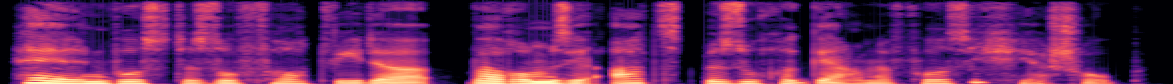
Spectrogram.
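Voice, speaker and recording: A woman reading a novel aloud as narrator, in an expressive storytelling manner. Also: low-pitched, measured pace, dry recording, studio quality. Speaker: audiobook narrator. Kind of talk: scripted narration.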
